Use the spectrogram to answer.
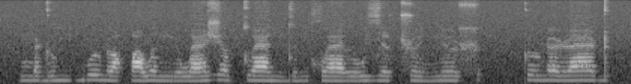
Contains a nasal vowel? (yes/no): no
